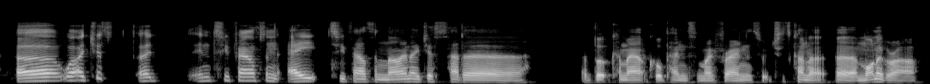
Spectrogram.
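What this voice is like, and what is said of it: British accent. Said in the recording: “as listeners may be able to hear from your accent, you are originally from the UK”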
